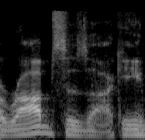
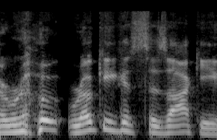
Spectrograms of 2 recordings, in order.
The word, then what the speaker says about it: Roki Sasaki: really free agency, is who I like to call Rob Sasaki, but his name is not Rob. I just mispronounced or I said his name wrong last time on a podcast. So Roki Sasaki, who Yeah, Patrick, reading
